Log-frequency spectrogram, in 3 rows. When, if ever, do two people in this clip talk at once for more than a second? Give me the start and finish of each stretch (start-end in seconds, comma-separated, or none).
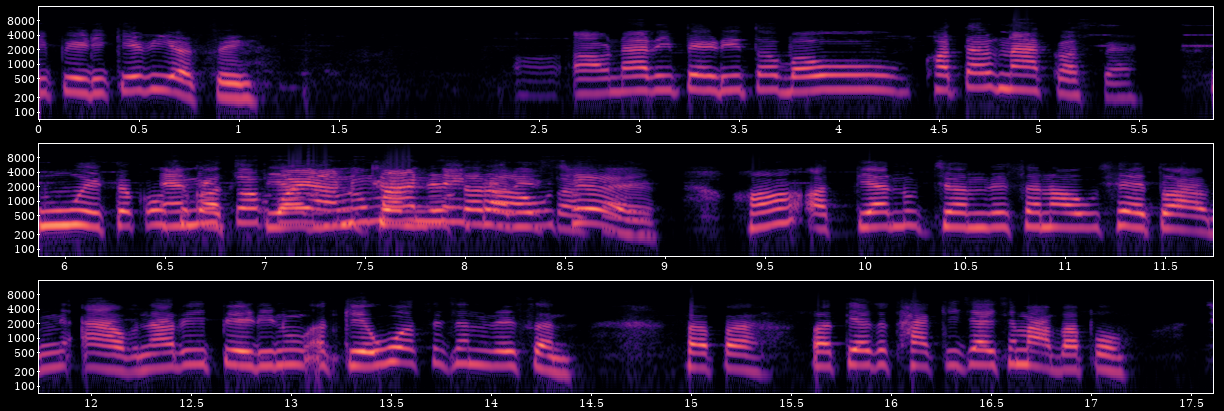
6.5-8.7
